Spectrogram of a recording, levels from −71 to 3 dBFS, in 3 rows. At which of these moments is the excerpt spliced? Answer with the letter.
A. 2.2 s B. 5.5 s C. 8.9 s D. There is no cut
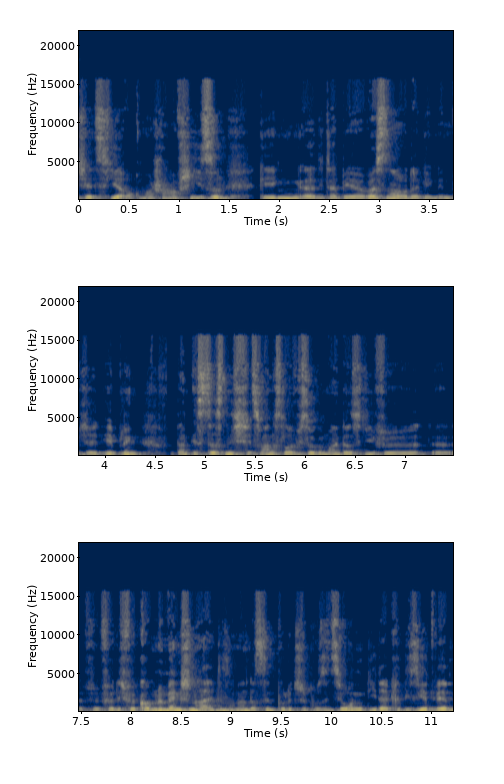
B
